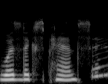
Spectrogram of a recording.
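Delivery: pitch rising through the word "expensive". Demonstrating intonation, the speaker asks the question with rising pitch on expensive.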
